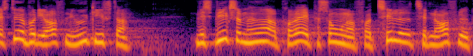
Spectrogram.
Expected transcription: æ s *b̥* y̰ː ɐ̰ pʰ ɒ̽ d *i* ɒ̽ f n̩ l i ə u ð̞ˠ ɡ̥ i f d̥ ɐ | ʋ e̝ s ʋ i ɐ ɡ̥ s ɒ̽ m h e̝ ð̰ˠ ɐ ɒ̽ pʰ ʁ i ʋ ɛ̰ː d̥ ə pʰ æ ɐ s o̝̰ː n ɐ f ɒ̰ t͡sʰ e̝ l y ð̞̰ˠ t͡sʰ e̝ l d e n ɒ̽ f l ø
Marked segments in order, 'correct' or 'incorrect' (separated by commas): incorrect, correct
